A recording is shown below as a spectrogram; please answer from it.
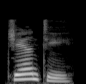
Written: jayanti

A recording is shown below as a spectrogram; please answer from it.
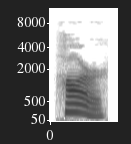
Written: haar

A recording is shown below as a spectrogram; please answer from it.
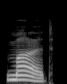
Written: mudd

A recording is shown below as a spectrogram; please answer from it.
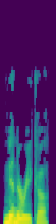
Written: ninarika

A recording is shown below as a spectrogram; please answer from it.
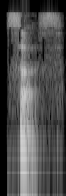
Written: suss

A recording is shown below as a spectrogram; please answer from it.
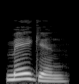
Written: magen

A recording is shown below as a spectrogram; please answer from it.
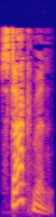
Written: stockman

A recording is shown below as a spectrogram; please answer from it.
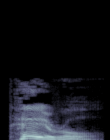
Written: payroll

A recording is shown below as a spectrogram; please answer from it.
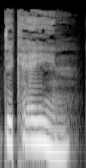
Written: decaying

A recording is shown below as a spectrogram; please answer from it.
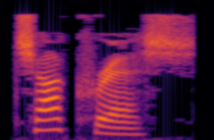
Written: chakresh

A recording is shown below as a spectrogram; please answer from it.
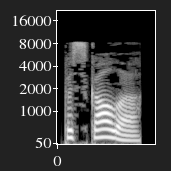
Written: pascala

